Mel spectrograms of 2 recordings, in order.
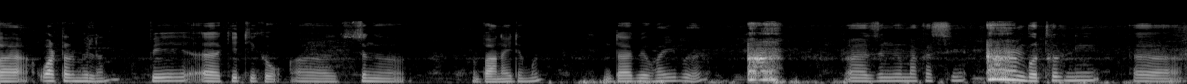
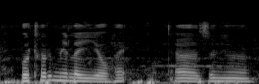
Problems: constant background noise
